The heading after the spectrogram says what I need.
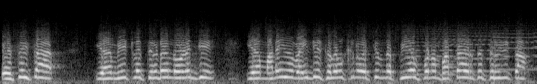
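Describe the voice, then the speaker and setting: An old, pleading schoolteacher. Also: male voice, very high voice, steady tone, fast, soft background music. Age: older. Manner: pleading, earnest. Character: pleading retired male schoolteacher. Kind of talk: dubbed film dialogue. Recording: dull lo-fi film audio.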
